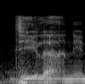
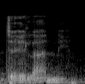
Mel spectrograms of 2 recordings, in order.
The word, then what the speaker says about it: Jilani: Di Baghdad enggak ada Jai itu, adanya Jilani di Baghdad itu, enggak ada Jailani.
